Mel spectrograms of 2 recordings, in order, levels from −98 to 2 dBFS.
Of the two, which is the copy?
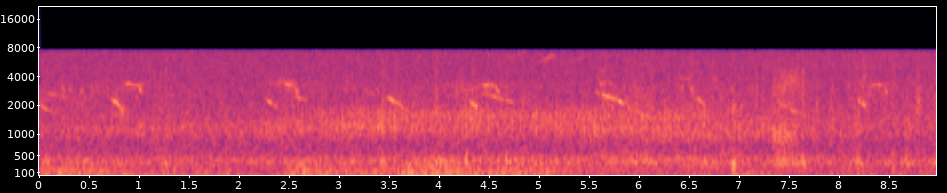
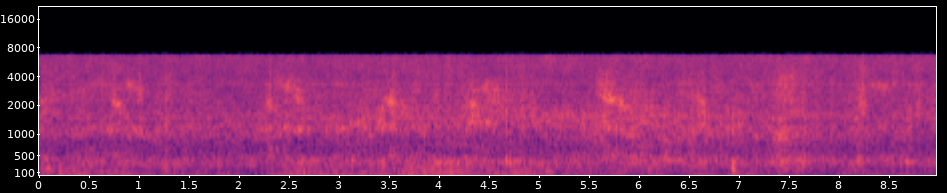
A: second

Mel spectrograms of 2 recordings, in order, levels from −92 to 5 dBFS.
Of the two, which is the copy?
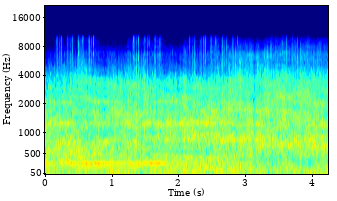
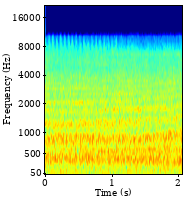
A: first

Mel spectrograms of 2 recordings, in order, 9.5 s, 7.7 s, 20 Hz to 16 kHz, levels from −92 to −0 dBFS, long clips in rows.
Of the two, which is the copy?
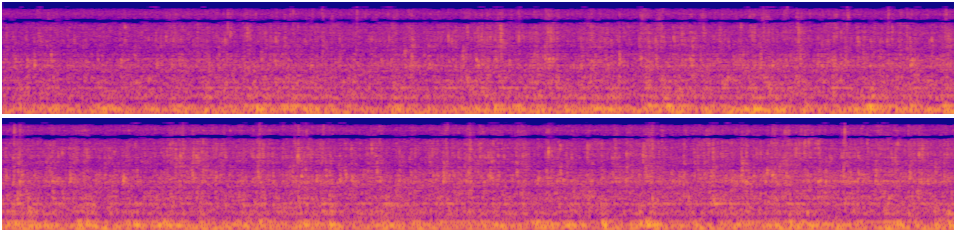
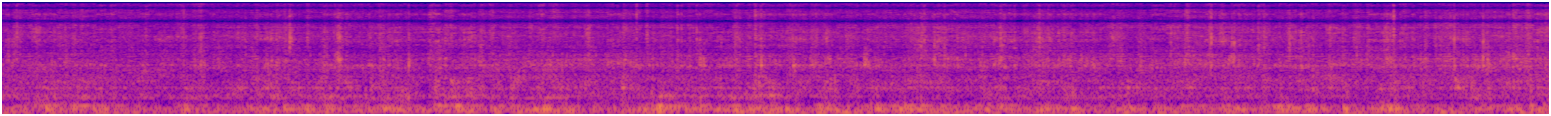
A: second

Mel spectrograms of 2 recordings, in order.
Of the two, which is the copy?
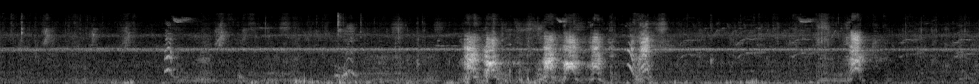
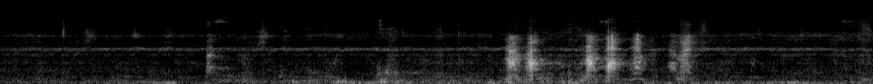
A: second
